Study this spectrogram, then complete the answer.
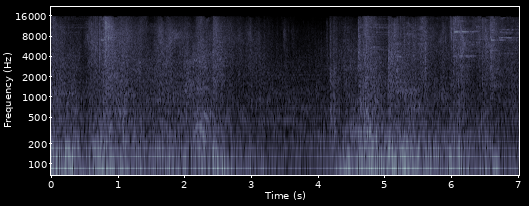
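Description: Spell effects whoosh and crackle in a game fight.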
